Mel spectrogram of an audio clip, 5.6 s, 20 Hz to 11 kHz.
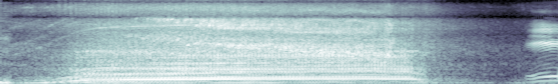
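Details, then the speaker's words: Drag Nova on a 4,400 rpm two-step: engine banging on the limiter with hard choppy pulse, then falls away, won't build revs, no power even at 4,000 rpm; breaking up, carburetor issue or out of fuel suspected. "Could be just that carburetor. It's not happy. Even then, still 4,000 and it wasn't making any like power at all."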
